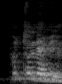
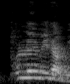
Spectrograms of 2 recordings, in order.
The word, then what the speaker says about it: 프톨레미: 여기가 프톨레미를 그냥 톨레미라고 얘기해도 돼요. 숫자를 원래 발음을 안 해요. 톨레미라고 좀 하시면 되겠습니다. 톨레미나 프톨레미나 똑같은 말이에요.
